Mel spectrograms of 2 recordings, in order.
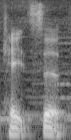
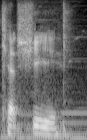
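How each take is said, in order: First: It is said as two words, Kate Sith. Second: It is said as two syllables, Ket-shi. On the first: It follows how the English spelling reads. "it's hard not to read as Kate Sith" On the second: It follows the original Japanese sounds. "Japanese phonetic pronunciation is Ketshi"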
